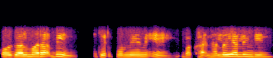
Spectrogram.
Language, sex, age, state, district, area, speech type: Santali, female, 18-30, Jharkhand, Seraikela Kharsawan, rural, conversation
